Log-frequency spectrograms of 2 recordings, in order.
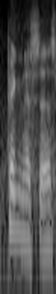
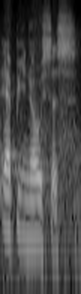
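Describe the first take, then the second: First: A g sound is heard before the n. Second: No g sound is heard before the n. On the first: The speaker calls it right. "The correct pronunciation is epignosis" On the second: The speaker calls it wrong. "I always pronounce that epinosis"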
